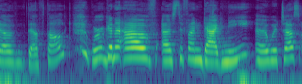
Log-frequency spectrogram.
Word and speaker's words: Stefan Gagne: We're gonna have Stefan Gagne with us, or you can pronounce it in French if you're Anto and say Stefan Gagne, which is our way of saying it usually, but we have a new way of saying it.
